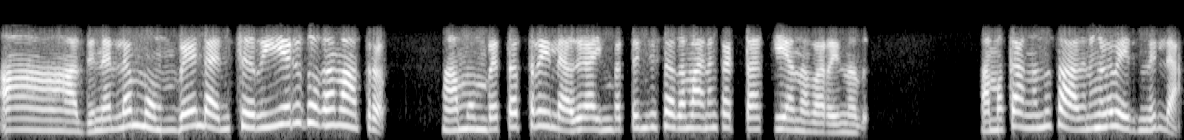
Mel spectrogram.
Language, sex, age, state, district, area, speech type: Malayalam, female, 45-60, Kerala, Kasaragod, rural, conversation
